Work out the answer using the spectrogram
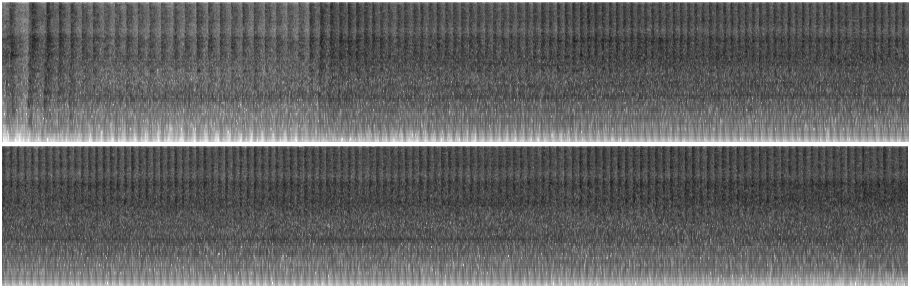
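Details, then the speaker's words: Troy Bilt Bronco mower with Kohler Courage single-cylinder engine, after starter solenoid replacement, carburetor cleaning, engine tightening and new oil drain plug: starts after a couple of seconds, then runs steady and even with no knocks or misses. Normal running. "I'll Crank It Up and just give youall a little bit of a test just to show you everything works good y'all just y'all saw me cut the grass with it so it should start right up"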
